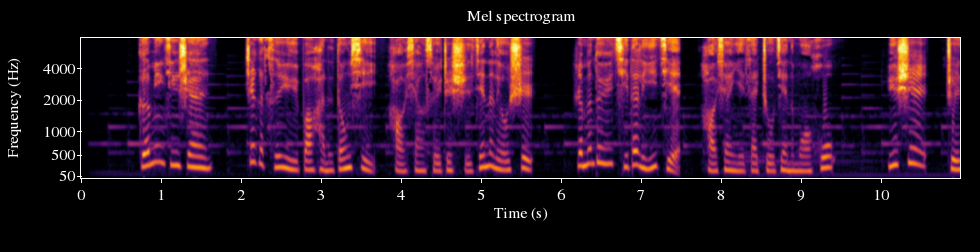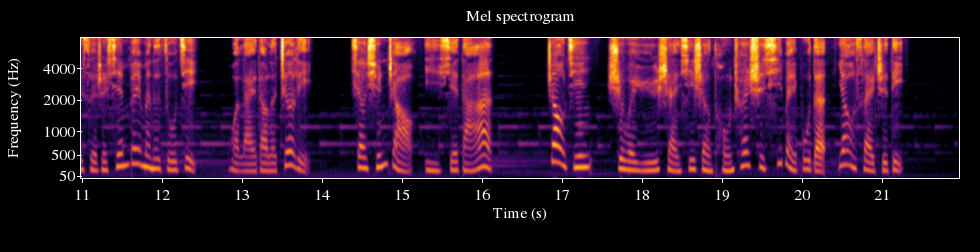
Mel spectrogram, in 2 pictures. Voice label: 女 专题; 照金; 青春活力女配音，声线多变

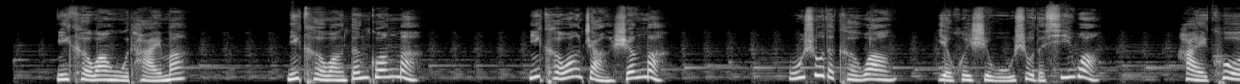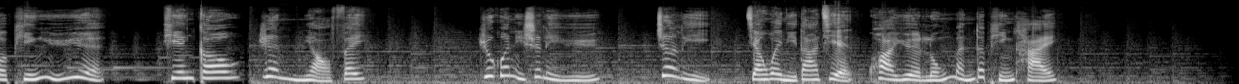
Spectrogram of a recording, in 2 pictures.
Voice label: 女 专题; 华东明星学院宣传片; 青春活力女配音

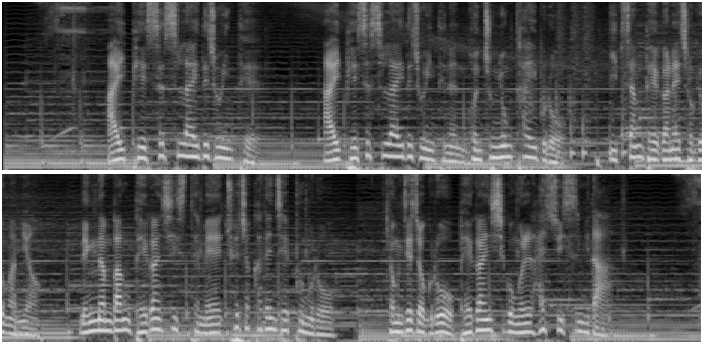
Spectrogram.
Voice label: 产品说明 科技感, 小语种配音

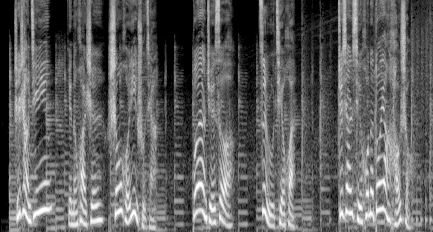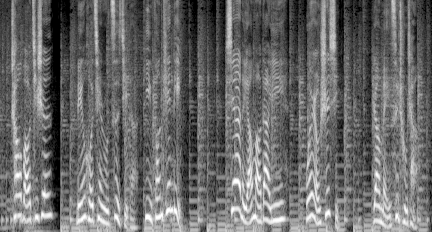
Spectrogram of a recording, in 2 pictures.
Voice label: 女, 酷帅个性, 时尚广告

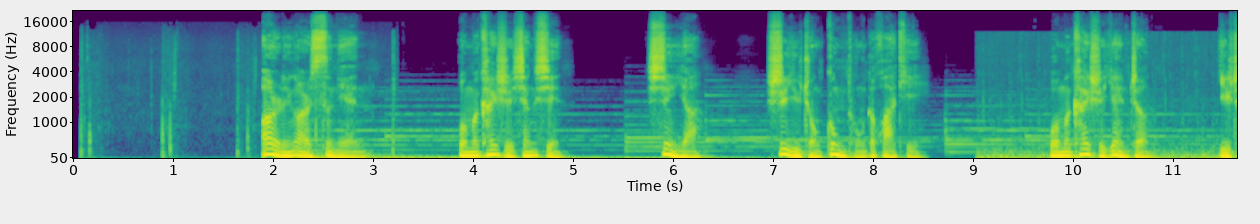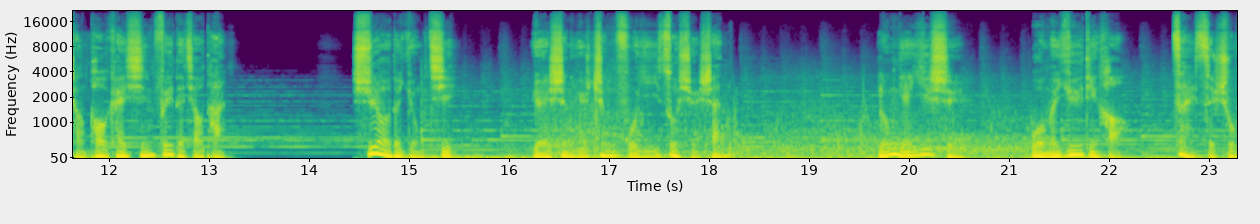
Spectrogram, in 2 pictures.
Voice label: 男 走心; 我们开始相信

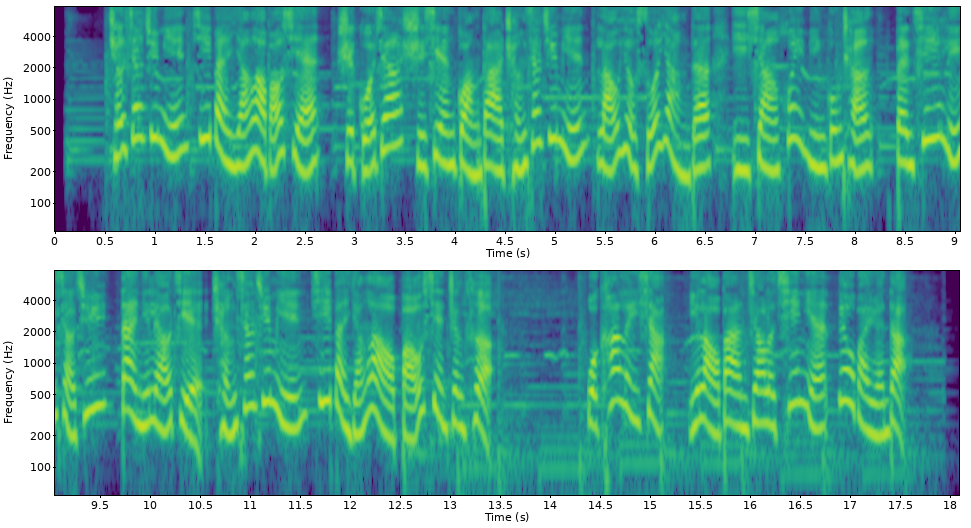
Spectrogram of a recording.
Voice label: 女, MG, 养老, 青春活力; 青春活力女配音

